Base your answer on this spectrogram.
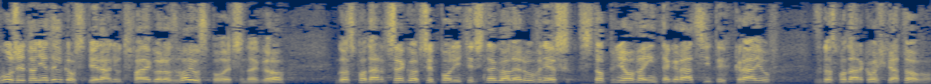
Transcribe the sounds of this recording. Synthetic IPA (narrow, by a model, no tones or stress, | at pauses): wuʐɘt̪ɔɲɛt̪ɘlkɔfspʲjɛɾaɲut̪ɾfaɛɡɔɾɔzvɔjuspɔwɛt͡ʂnɛɡɔ | ɡɔspɔd̪aɾt͡ʂɛɡɔt͡ʂɘpɔlʲit̪ɘt͡ʂnɛɡɔalɛɾuvɲɛʂst̪ɔpʲɲɔvɛjint̪ɛɡɾat̪sʲjit̪ɘxkɾajuf | zɡɔspɔd̪aɾkɔ̃w̃ɕfʲjat̪ɔvɔ̰̃w̃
